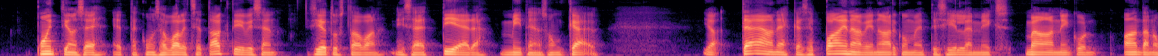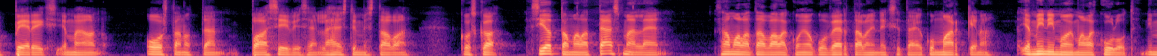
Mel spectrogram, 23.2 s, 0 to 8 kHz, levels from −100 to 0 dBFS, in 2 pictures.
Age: 20-39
